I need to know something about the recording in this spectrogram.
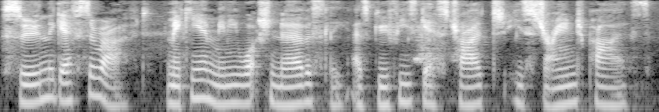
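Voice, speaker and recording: A woman's voice: low-pitched, flat delivery, measured pace, gravelly. A woman narrating a children's picture book, reading it aloud as a story.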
